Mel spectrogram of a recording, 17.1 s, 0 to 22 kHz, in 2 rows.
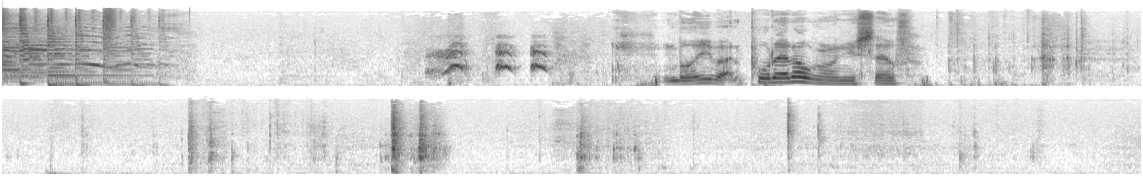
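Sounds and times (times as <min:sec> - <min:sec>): plastic blocks clicking and knocking: 0:07.1 - 0:08.6.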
